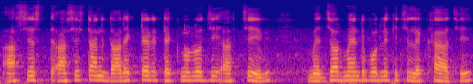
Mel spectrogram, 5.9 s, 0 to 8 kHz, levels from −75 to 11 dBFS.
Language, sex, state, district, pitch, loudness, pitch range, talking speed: Odia, male, Odisha, Malkangiri, 145 Hz, -13 LUFS, 130-155 Hz, 100 wpm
